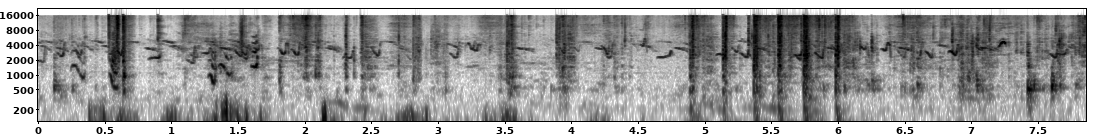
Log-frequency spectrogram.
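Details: Dakhni and Sindhi black francolin chicks feeding and playing: short, high, downward-sweeping peeps scattered throughout, mixed with soft low thumps and rustling from handling or movement.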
